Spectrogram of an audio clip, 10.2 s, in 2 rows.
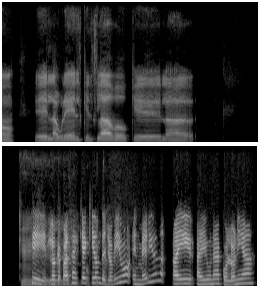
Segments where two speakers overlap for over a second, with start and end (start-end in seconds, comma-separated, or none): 5.7-7.3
